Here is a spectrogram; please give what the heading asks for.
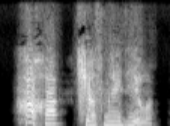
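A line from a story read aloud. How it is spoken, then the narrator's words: Laughing. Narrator (Russian): рассмеялся Обермейер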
